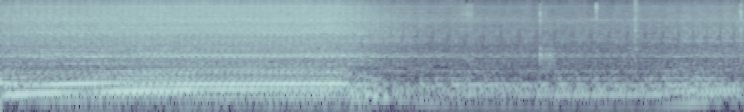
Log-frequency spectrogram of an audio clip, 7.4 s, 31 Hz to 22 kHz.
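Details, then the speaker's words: Graymarine 138 AMC V8 in a probably early-1960s 23-foot Lyman boat, worn oil pump, just primed with SAE 30 oil from a pressure tank: starts right up, strong even running then smooth quieter idle with plenty of oil pressure. "Okay, I'm done priming. I'm going to start up, see what we got. Look at that. Come right up. Didn't even have to raise the throttle. Plenty of pressure."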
